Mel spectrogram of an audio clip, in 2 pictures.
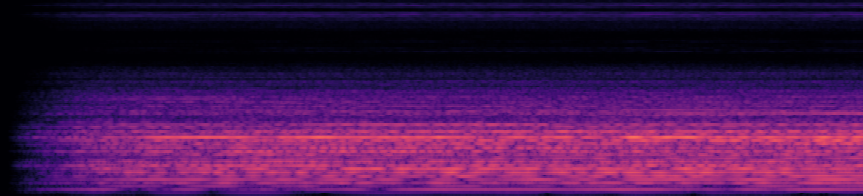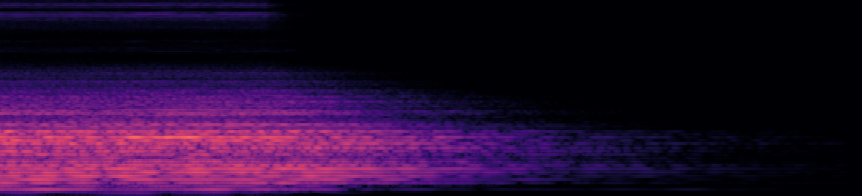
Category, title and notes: Sound effects > Other
horn sound
a very deep sound like a horn
deep, horn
